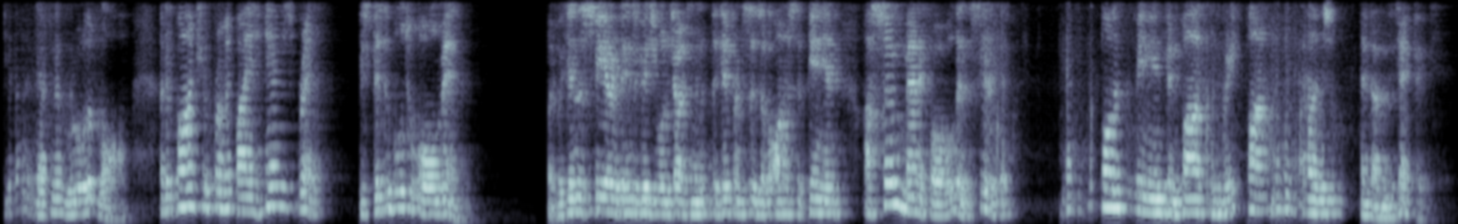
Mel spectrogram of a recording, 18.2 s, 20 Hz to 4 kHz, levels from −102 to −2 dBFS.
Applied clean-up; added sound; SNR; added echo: neural mask model DeepFilterNet 3.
